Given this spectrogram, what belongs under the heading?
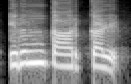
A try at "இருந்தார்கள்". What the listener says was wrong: ఇరుంతార్గల్. తార్గల్ కాదు, ఇరుంతార్గలే వస్తుంది. మనకి ప్రొనౌన్సియేషన్ లో థా బదులుగా దా వచ్చేస్తుంది అంతే. ఇరుంతార్గల్. ఇరుంతార్గలే కరెక్ట్.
